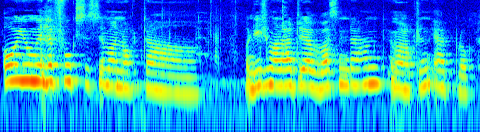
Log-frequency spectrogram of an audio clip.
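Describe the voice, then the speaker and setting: A woman giving casual, excitable gaming commentary, rambling through fun facts with many restarts. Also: high voice, brisk. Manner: excitable, keeps exclaiming "Junge". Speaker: let's play host.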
